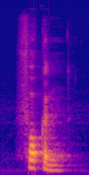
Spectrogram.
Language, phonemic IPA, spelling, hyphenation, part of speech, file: Dutch, /ˈfɔkə(n)/, fokken, fok‧ken, verb / noun, Nl-fokken.ogg
- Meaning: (verb) 1. to breed (animals) 2. to strike 3. to beget; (noun) plural of fok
